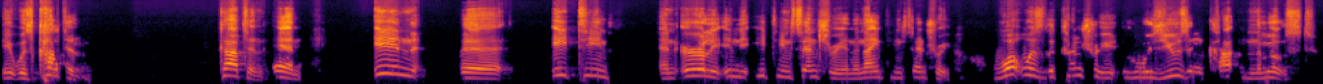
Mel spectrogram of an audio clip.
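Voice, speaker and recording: A middle-aged woman professor giving an academic lecture, deliberate, repeating words and restarting phrases, asking the audience questions and answering them herself. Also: fairly high pitch, animated, no room sound, poor audio.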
